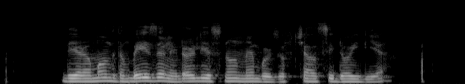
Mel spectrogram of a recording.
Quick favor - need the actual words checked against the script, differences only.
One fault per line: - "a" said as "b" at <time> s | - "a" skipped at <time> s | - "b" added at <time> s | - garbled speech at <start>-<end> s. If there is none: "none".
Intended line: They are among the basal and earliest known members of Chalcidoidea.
none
